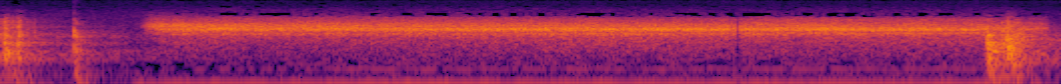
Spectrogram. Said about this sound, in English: And open the door. Oh, yes.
